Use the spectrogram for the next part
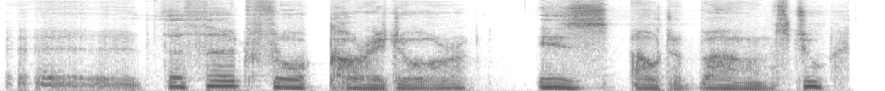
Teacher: He speaks with a soft Irish accent. So he does pronounce the R.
